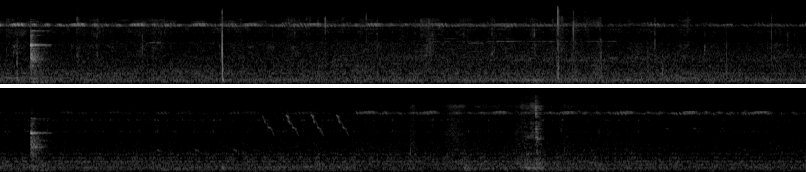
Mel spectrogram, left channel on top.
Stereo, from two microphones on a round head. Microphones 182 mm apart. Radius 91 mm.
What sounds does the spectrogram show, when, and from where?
0.3 s a piano: 40° left (ahead or behind), 0.9 m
